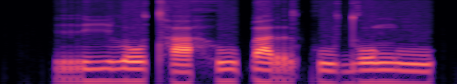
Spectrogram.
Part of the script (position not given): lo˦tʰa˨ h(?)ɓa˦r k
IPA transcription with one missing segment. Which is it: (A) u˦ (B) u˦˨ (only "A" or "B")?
B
